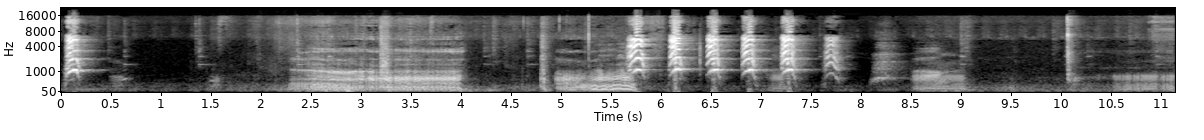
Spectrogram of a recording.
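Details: Two Pit Bull puppies barking at people: a rough, throaty growl, then a quick burst of five sharp, high-pitched yaps, with lower whining growls and short pauses of silence between outbursts.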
